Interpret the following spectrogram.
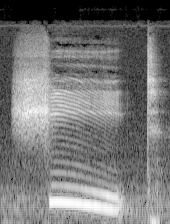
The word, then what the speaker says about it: sheet: ELSA tells them, to make the E sound, try to spread your lips and slightly lengthen the vowel. Sheet.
